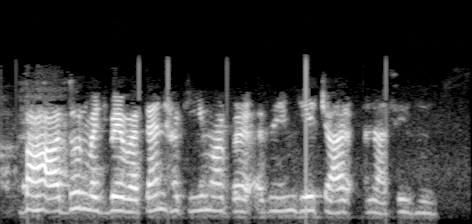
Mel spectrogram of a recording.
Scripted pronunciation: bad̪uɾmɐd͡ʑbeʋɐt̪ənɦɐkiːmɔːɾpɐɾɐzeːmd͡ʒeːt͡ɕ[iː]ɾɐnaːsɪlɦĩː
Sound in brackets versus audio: incorrect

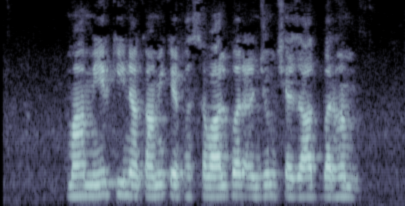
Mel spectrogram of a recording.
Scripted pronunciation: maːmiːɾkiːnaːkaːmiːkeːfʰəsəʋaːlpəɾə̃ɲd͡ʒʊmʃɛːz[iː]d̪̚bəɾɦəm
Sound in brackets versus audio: incorrect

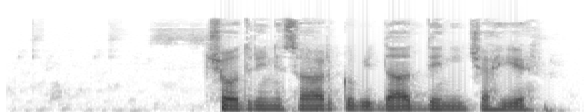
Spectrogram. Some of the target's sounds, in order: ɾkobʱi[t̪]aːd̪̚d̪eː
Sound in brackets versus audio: incorrect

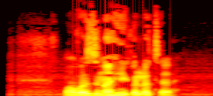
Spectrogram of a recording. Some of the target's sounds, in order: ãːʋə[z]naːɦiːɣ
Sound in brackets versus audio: correct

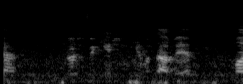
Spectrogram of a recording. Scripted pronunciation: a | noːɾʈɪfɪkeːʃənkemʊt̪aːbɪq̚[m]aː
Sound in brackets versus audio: correct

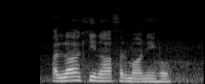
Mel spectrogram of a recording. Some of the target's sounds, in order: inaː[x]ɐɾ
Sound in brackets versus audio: incorrect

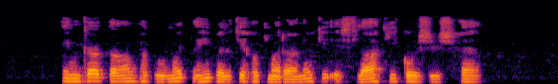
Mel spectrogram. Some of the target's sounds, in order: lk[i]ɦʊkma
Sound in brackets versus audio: incorrect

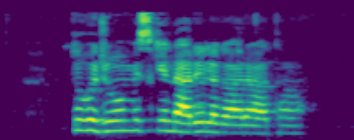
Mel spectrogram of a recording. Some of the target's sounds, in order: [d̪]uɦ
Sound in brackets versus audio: incorrect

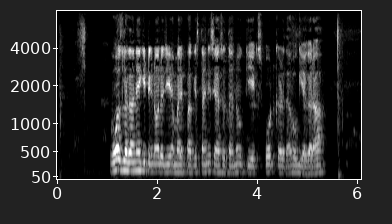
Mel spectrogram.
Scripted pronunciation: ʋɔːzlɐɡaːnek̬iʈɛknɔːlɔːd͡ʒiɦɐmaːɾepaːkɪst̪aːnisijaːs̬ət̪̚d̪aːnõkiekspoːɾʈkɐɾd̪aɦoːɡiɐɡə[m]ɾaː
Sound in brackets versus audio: incorrect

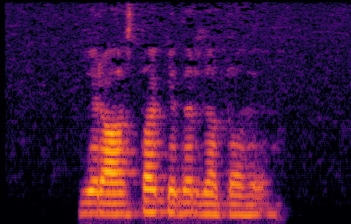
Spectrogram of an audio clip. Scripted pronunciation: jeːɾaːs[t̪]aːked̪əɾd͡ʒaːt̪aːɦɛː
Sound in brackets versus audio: correct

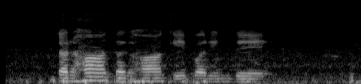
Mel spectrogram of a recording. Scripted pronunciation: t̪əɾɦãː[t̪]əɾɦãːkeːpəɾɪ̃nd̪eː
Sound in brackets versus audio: correct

